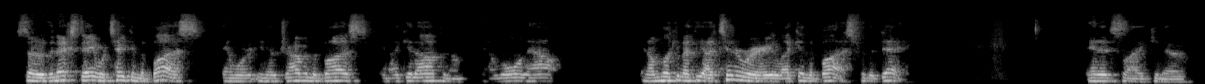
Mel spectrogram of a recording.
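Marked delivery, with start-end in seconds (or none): none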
